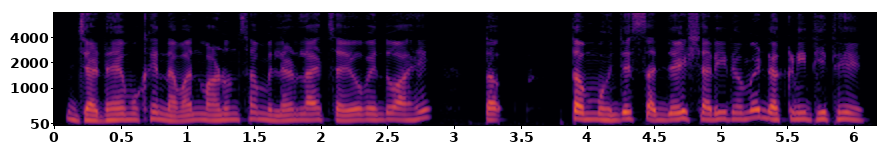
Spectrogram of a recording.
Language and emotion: Sindhi, fearful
